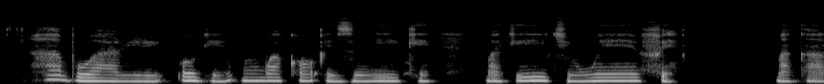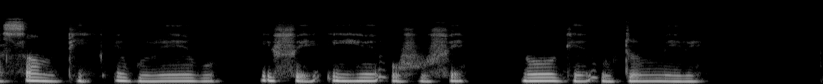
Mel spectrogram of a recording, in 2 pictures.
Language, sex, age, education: Igbo, female, 30-45, tertiary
